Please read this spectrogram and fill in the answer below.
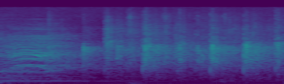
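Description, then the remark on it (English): A crowd claps steadily, the applause fairly soft and continuous with a few sharper bursts standing out, and no one speaking over it. “Those who are clapping, God is already talking to them.”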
